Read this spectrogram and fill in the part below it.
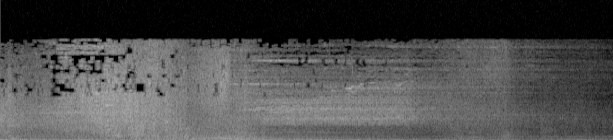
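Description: A huge blast booms and rumbles, then fades.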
